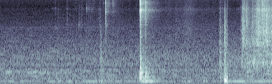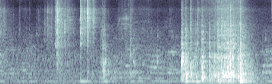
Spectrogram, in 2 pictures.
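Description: Small clicks and taps of handling parts on a silicone repair mat, then a louder rustle of plastic near the end as a clear carrier strip of replacement charging sockets is picked up.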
